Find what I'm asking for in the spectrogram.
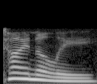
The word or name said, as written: tinily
